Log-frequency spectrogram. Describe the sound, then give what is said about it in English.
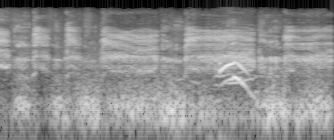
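A cartoon Tasmanian devil's growl: a loud, raspy, frantic snarling that churns steadily for about three seconds, broken near the end by a short rising-and-falling whiny squeal. “But the thing is, listen to it again, and then listen to the actual cartoon character that it represents.”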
